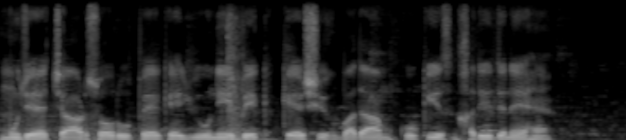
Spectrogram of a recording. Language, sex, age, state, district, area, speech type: Urdu, male, 18-30, Delhi, Central Delhi, urban, read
